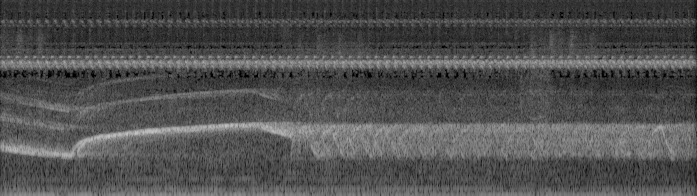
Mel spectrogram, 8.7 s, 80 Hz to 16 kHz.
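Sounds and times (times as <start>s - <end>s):
helicopter: 0.0s - 8.7s
police car: 0.0s - 8.7s.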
